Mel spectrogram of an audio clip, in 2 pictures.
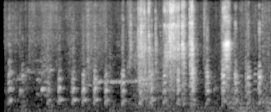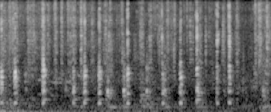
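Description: Chickens clucking: a run of short, quick clucks repeating several times a second. A louder rustling burst comes about two seconds in.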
